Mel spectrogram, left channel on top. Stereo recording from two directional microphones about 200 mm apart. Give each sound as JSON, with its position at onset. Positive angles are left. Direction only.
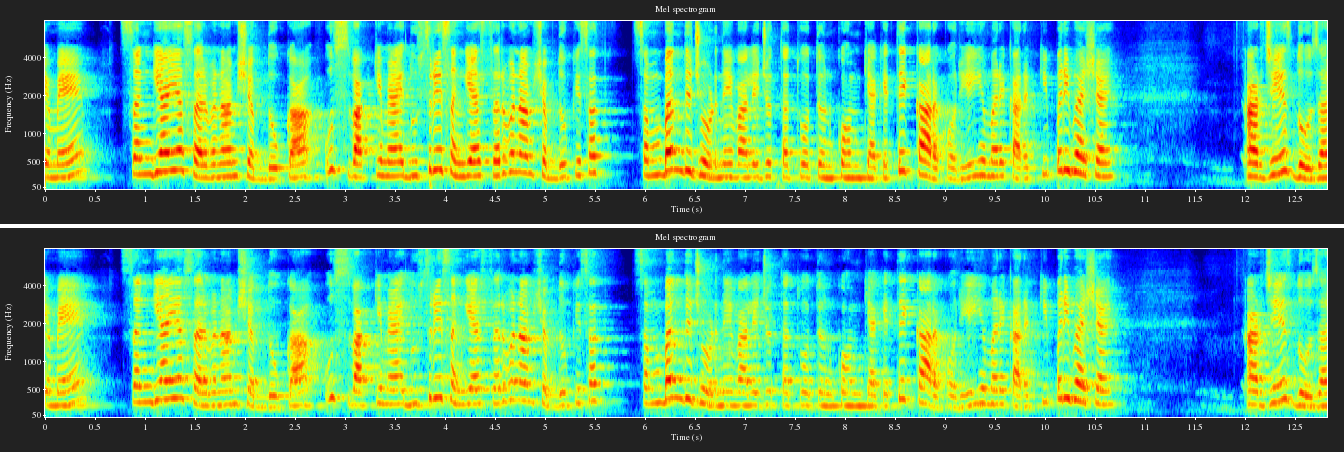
{"t": 0.0, "sound": "a woman's voice", "side_deg": 35}
{"t": 11.9, "sound": "a woman's voice", "side_deg": 35}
